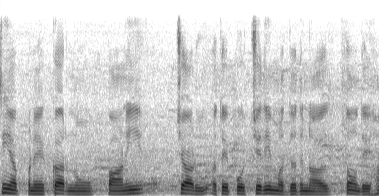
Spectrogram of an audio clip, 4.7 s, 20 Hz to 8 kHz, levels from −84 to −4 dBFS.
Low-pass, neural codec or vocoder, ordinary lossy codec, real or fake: 7.2 kHz; none; none; real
